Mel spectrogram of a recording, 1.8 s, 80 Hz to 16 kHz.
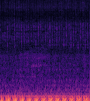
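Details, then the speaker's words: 1975 Chevrolet K20 350 V8, cold start about 22°F after a month and a half sitting, choke on but no high idle set: deep, lumpy idle with heavy pulses about five or six a second; rough cold idle. "going poor old Betsy is a little cold"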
